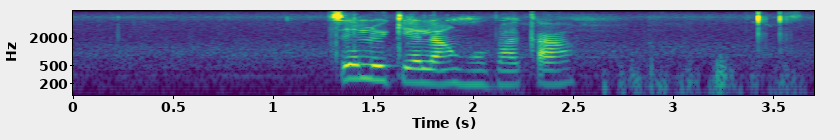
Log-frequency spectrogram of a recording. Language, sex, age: Southern Sotho, female, 19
